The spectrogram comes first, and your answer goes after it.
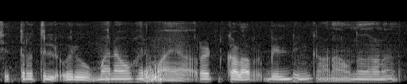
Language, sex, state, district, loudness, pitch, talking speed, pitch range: Malayalam, male, Kerala, Kollam, -19 LUFS, 120 Hz, 105 wpm, 115-125 Hz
